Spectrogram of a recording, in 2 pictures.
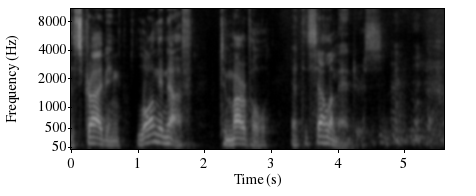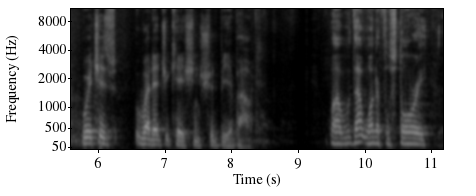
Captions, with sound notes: striving long enough to marvel at the salamanders, [LAUGHTER] which is what education should be about. Well, with that wonderful story,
